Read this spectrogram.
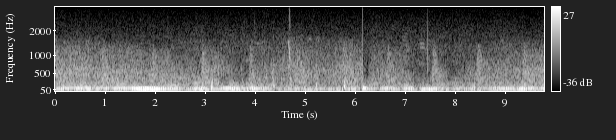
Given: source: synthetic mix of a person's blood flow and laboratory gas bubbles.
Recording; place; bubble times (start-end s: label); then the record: Doppler ultrasound of blood flow; subclavian vein
0.10-0.18 s: bubbles
3.70-3.76 s: bubbles
4.17-4.25 s: bubbles
4.29-4.43 s: bubbles
4.65-4.77 s: bubbles
4.90-4.99 s: bubbles
5.15-5.28 s: bubbles
From the record:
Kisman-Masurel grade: 221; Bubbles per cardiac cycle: several, 3 to 8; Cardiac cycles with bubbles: 10 to 50%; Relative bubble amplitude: barely perceptible (0.100 to 0.250); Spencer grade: 2 (many but less than half of the cardiac periods contain bubble signals, singularly or in groups); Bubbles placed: anywhere in the cardiac cycle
